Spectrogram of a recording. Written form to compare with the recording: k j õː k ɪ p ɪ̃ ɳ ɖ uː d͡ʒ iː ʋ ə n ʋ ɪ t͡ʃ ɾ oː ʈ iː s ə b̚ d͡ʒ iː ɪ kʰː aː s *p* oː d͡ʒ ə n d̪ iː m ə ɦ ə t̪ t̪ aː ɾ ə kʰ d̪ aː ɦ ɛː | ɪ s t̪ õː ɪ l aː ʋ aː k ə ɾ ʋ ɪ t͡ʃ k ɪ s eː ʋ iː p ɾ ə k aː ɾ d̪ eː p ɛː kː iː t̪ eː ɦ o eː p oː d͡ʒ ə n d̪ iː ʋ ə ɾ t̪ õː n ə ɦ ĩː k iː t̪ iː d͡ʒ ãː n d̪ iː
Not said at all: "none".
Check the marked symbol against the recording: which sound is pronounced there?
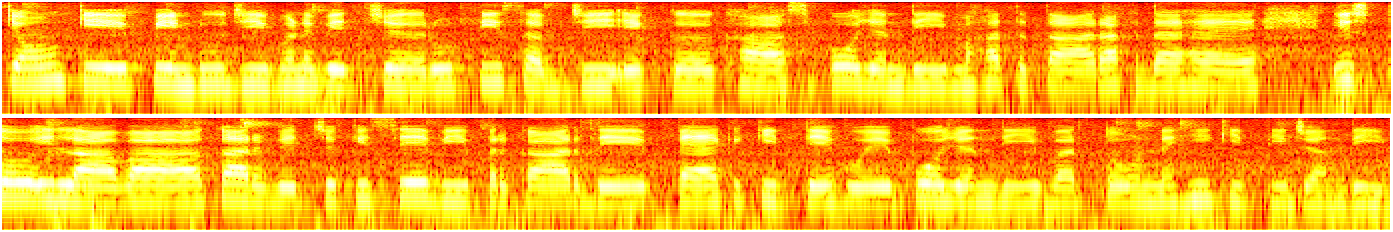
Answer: p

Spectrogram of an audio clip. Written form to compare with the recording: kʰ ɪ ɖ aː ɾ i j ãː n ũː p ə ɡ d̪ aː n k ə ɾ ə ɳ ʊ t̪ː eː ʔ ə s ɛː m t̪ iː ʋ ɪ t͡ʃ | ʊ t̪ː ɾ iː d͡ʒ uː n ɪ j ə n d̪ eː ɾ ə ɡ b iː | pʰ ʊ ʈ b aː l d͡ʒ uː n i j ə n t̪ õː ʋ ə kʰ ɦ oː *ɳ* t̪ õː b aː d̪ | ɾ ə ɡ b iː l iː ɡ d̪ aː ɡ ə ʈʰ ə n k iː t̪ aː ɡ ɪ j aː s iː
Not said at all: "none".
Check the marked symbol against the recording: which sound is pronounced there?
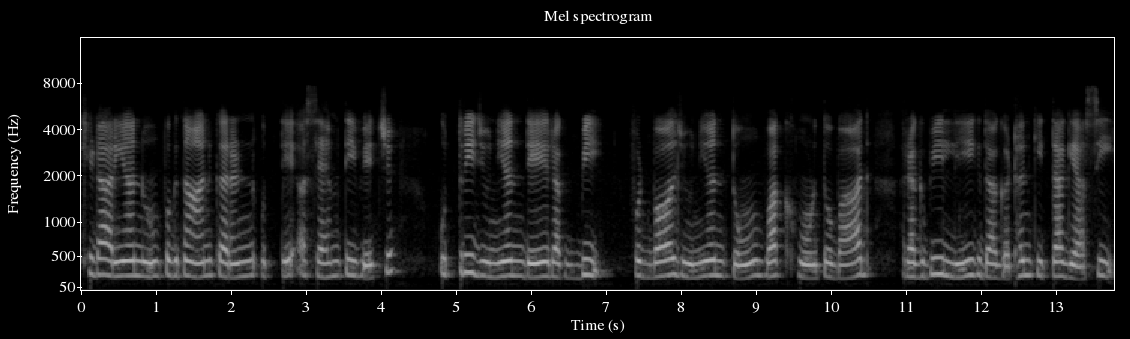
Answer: ɳ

